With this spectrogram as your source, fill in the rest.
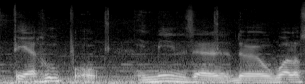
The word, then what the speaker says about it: Teahupo'o: Teahupo'o, that's how you pronounce Teahupo'o.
